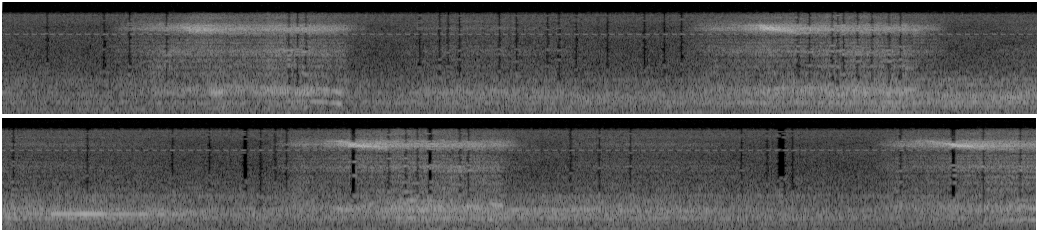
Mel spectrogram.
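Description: Soft, rough snoring breaths about every four seconds over steady low room hum: snoring in deep sleep.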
